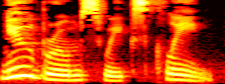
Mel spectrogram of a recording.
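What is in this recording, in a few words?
"new broom sweeps clean", English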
